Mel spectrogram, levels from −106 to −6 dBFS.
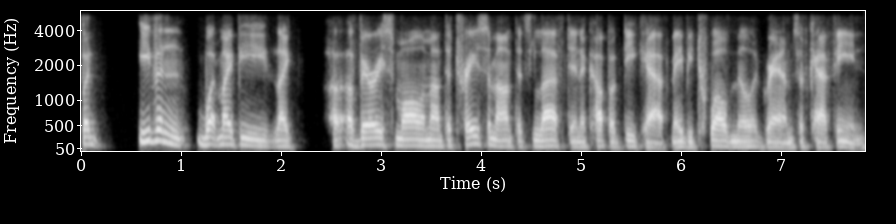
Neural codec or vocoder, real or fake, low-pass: none; real; 5.4 kHz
